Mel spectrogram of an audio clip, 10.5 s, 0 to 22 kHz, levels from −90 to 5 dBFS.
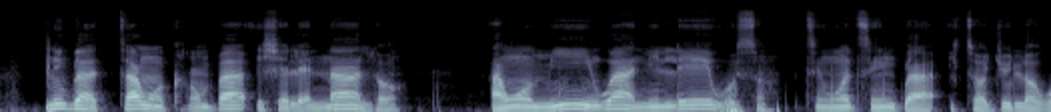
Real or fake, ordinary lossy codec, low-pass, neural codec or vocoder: real; AAC, 96 kbps; 14.4 kHz; none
